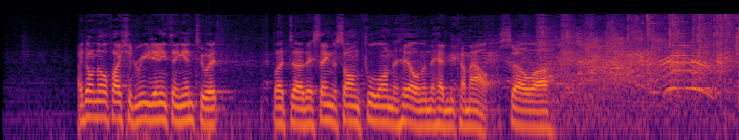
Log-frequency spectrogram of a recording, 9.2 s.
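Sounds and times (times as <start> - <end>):
speech: 1.0 - 7.3
laughter: 5.6 - 8.9
teenagers applauding: 6.6 - 9.2
person whooping: 8.2 - 9.2.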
